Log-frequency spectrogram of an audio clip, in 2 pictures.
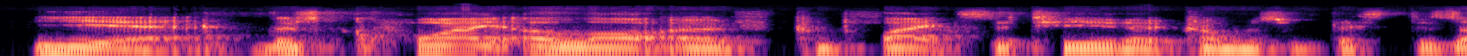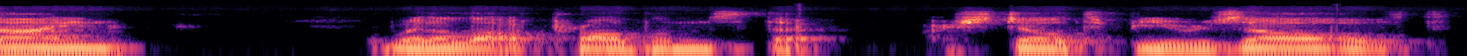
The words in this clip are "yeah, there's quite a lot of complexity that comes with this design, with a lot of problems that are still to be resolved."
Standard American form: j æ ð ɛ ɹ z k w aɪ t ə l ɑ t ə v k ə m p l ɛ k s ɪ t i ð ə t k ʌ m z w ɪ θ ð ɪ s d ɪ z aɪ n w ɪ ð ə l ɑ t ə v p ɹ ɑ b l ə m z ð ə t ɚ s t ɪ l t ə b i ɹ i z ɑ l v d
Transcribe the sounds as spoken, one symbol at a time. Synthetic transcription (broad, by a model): j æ ð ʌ ɹ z k w aɪ t ə l ɑ t ə v k ə m p l ɛ k s ɪ t i ð ə t k ʌ m z w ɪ ð ɪ s d ɪ z aɪ n w ɪ ð ə l ɑ t ə v p ɹ ɑ b l ə m z ð ə t ɚ s t ɪ l t ə b i ɹ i z ɑ l v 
